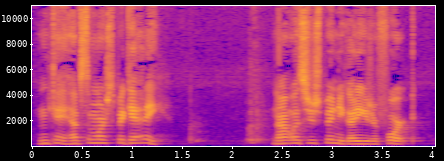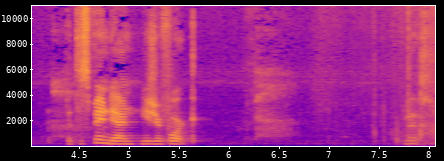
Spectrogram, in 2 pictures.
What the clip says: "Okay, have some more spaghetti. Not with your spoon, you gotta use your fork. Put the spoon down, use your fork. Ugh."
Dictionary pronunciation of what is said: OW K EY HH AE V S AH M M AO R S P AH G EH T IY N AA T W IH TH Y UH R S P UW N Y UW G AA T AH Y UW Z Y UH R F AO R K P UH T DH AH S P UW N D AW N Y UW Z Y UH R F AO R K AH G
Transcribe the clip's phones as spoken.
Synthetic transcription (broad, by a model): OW K EY HH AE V S AH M M AO R S P AH G EH T IY N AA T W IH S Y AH R S P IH N Y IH G AA T AH Y UW Z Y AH R F AO R K B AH T DH AH S P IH N D AW N Y UW Z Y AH R F AO R K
